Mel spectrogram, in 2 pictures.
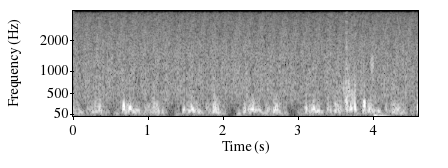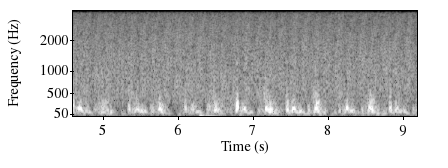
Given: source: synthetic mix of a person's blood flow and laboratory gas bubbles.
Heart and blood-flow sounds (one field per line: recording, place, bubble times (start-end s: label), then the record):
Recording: Doppler ultrasound of blood flow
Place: precordium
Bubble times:
3.53-3.80 s: bubbles
3.95-4.01 s: bubbles
From the record:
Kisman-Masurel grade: 211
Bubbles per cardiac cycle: several, 3 to 8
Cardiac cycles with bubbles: 1 to 10%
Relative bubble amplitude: barely perceptible (0.100 to 0.250)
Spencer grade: 1 (occasional bubble signal discernible with the cardiac motion signal, with majority of cardiac periods free of bubbles)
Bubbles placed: anywhere in the cardiac cycle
